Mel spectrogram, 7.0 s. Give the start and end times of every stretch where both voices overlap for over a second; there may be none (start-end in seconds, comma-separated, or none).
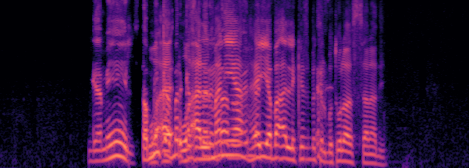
2.2-4.1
